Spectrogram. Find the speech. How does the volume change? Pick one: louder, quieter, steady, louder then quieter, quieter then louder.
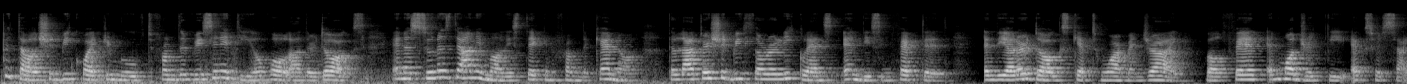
steady.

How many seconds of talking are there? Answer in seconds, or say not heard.
14 s.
